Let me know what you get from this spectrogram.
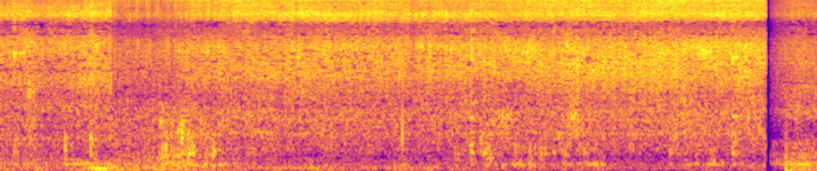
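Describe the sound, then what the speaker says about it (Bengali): Potatoes and onions frying together in a pan, a loud, steady hiss of sizzling oil running continuously with faint stirring clicks, cut off briefly near the end. "আলু আর পেঁয়াজ আমি একসঙ্গে ভেজে নেব"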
